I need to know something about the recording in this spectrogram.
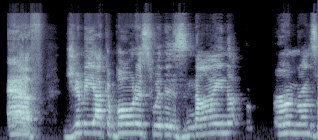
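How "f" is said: loud. Pretend. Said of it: "from the second row".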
